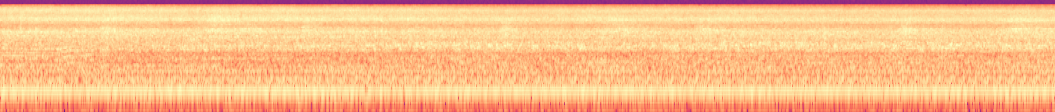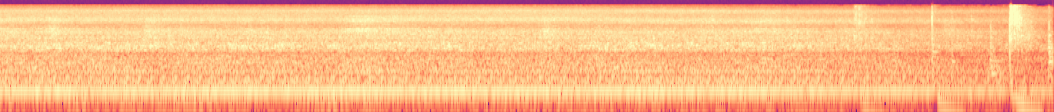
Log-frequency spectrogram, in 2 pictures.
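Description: Ship's engine running under way with a steady low drone, over a rushing noise of wake water and wind.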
